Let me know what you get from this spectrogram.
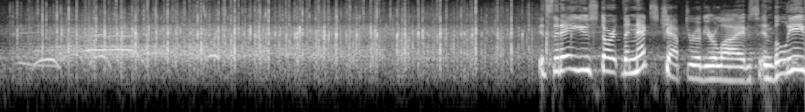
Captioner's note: cheering and applause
